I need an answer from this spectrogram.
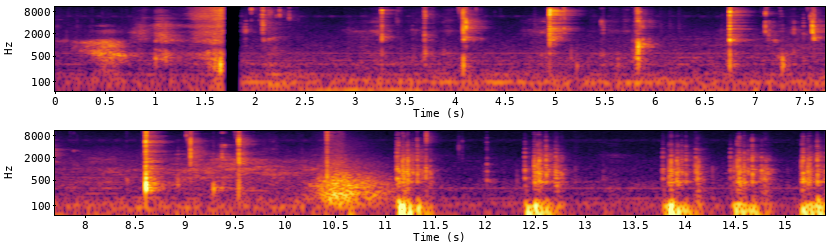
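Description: Close-up mouth sounds of eating black forest cake: chewing with sharp wet clicks and smacks, and fingers being licked. In the last few seconds, a run of low thumps as hands tap on a cardboard cake box.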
